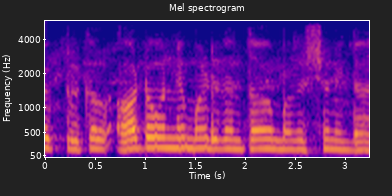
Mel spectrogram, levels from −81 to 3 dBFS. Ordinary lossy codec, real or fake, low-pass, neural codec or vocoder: none; fake; 5.4 kHz; vocoder, 44.1 kHz, 128 mel bands every 256 samples, BigVGAN v2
